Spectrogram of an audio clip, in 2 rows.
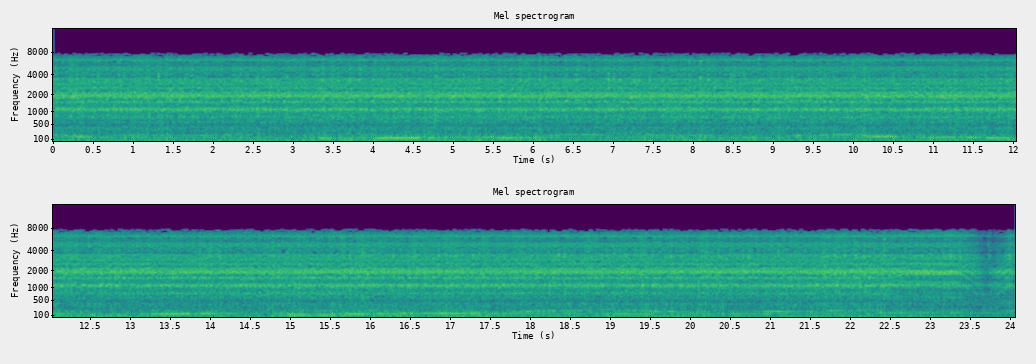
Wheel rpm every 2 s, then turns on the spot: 160, 160, 160, 160, 160, 160, 160, 160, 160, 160, 150, 140.
none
